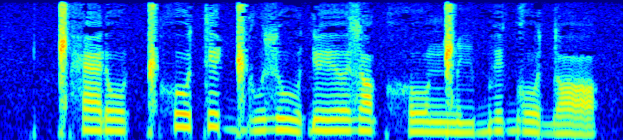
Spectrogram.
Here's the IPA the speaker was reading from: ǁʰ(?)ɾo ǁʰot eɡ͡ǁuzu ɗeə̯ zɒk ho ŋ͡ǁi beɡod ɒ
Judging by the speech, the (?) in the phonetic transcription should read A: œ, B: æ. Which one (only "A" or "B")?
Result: B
